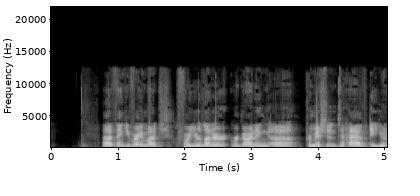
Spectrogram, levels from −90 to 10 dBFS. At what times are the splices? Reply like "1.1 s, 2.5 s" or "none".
none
